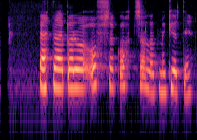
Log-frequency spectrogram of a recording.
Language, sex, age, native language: Icelandic, female, 11, Icelandic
